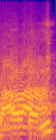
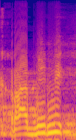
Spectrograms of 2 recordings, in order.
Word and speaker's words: rabinik: mesianik terpecah menjadi dua rabanik dan mah bukan rabanik rabinik rabanik lainabik beda I Iya rabinik rabinik RAB Maf Sal bukan rabanik salah t rabanik Iya itu kan cuma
